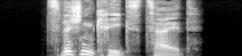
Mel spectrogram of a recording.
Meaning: 1. interbellum, interwar period (time between two wars) 2. the period between World War I and World War II (1918 to 1939)
- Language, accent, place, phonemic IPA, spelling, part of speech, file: German, Germany, Berlin, /ˈtsvɪʃənˌkʁiːksˌtsaɪ̯t/, Zwischenkriegszeit, noun, De-Zwischenkriegszeit.ogg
